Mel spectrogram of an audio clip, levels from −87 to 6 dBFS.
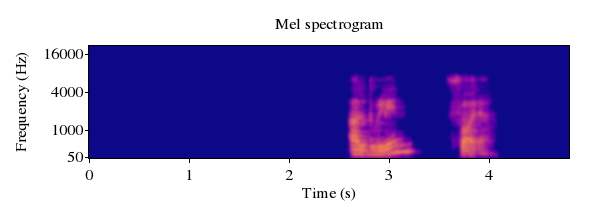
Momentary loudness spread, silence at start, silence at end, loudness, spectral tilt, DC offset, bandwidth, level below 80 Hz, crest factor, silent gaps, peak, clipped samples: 17 LU; 2.6 s; 0.8 s; -26 LUFS; -5.5 dB/octave; under 0.1%; 8 kHz; -72 dBFS; 24 dB; 3.38-3.55 s; -6 dBFS; under 0.1%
